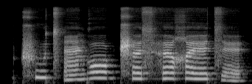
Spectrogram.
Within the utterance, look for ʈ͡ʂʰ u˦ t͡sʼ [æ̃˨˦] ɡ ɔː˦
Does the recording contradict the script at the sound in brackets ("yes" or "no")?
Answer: no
